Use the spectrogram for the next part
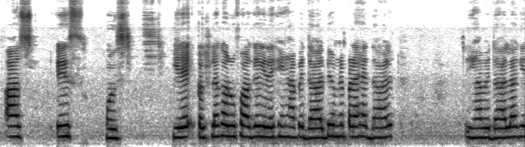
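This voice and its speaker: A woman with a Pakistani Urdu accent teaching a Quran reading lesson, who explains in quick bursts and then drills syllables slowly with repetition. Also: high voice. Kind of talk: step-by-step spelling and recitation lesson.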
